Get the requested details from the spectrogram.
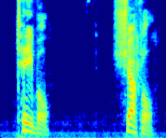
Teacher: LE, at the end of words, is pronounced like a weak EL, in which the E is almost mute, as table, shuttle.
